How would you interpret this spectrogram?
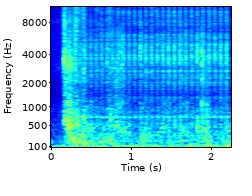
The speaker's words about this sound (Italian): Sì, è l'avviamento. È di certo il motorino d'avviamento.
